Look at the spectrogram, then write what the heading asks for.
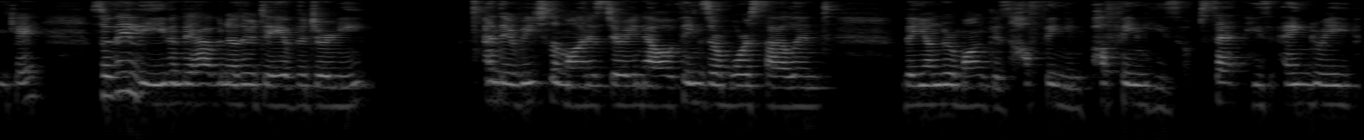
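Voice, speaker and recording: A woman's voice: fairly low pitch, fairly even intonation, normal speed. A woman meditation teacher telling a story and drawing a lesson from it, chatty and loose, often checking in with "okay?" and "right?". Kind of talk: casual spoken storytelling and teaching. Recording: roomy echo.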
